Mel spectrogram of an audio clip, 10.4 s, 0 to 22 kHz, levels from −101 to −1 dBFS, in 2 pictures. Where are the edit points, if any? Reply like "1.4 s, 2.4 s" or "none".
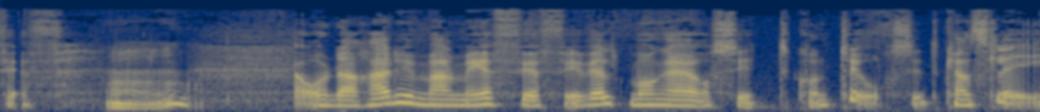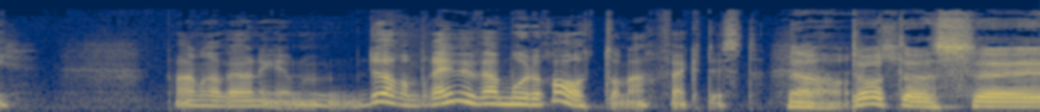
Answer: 1.5 s, 9.5 s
